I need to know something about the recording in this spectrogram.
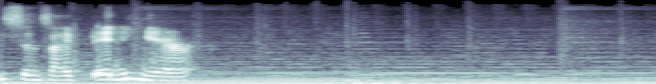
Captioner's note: none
